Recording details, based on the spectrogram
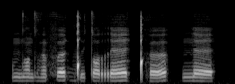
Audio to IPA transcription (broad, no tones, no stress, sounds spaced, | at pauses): n d ɔ̃ dʱ œ̃ f œ ɡ͡ǃ y t ɔ r ɛː ǃʰ œ | n ɛ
